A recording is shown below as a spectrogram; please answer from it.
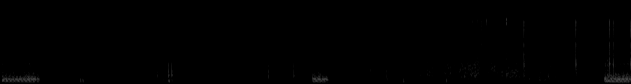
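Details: A sleeping black cat snores softly indoors. Short breathy, rasping bursts come about every three seconds, with faint clicks and rustles in between.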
